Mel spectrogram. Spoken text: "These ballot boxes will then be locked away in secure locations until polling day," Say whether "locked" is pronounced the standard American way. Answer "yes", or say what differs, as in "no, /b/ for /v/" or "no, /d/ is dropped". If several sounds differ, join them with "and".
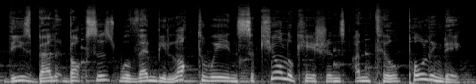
yes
